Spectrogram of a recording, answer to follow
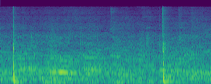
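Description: Two sharp knocks on a wooden chopping block, about a second and a half apart, as fish pieces and the blade are worked on it, over a steady background of voices.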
